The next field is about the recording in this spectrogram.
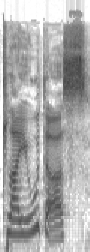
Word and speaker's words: Tlayudas: Ähm, Tlayudas. Wie schreibt man Tlayudas. – T-L-A-Y-U-D-A-S.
